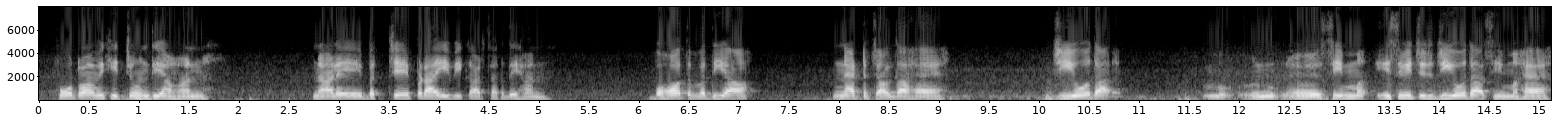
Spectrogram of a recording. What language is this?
Punjabi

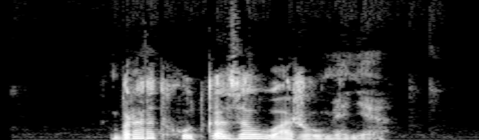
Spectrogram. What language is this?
Belarusian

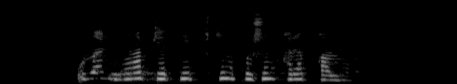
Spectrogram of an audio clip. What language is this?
Uyghur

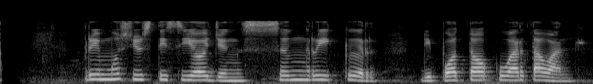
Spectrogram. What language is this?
Sundanese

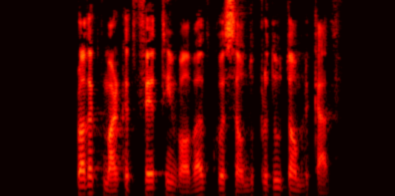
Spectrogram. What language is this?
Portuguese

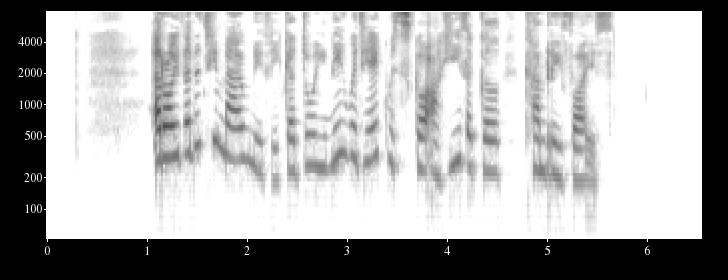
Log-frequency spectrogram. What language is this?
Welsh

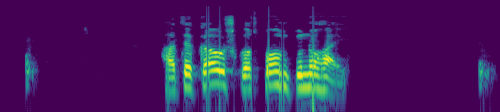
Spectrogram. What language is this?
Khowar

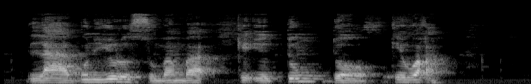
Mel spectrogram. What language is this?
Mbum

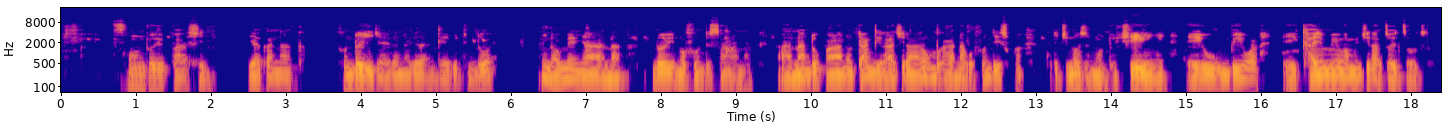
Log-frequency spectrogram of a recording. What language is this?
Ndau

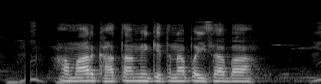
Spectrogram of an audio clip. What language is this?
Bhojpuri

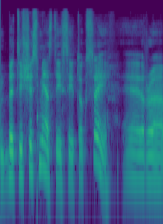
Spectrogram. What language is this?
Lithuanian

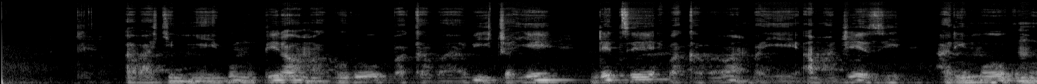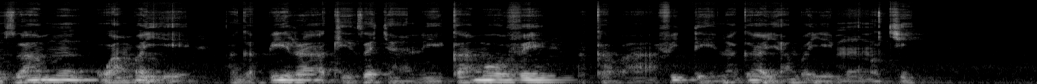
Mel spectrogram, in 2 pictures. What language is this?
Kinyarwanda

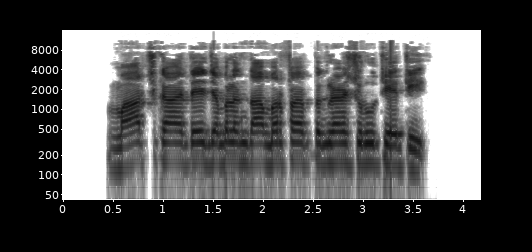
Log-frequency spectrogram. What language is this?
Sindhi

